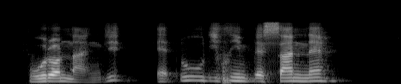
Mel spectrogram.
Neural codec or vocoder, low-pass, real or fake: codec, 16 kHz, 0.7 kbps, FocalCodec; 7.2 kHz; fake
